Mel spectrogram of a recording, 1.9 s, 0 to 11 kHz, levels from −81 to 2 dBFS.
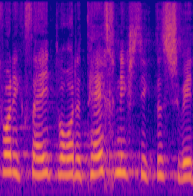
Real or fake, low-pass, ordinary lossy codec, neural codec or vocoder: fake; none; none; vocoder, 22.05 kHz, 80 mel bands, WaveNeXt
